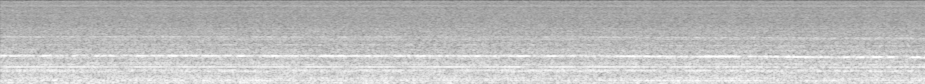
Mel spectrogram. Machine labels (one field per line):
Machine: fan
